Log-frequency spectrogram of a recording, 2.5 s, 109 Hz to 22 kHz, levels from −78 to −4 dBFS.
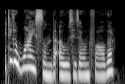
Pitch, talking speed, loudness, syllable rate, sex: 245 Hz, 240 wpm, -19 LUFS, 5.4 syllables/s, female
